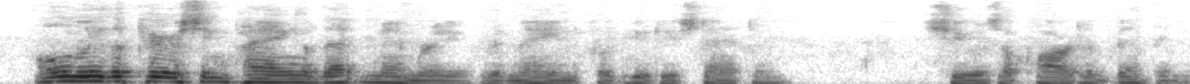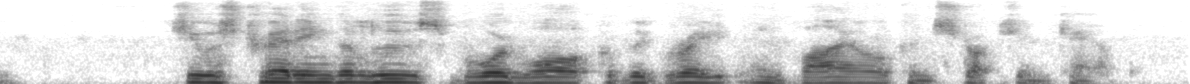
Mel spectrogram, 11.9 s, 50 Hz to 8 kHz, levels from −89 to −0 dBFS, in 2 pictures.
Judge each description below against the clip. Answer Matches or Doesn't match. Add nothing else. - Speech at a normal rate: Matches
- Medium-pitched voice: Doesn't match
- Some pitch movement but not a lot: Matches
